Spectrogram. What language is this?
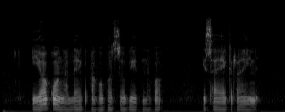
Kalenjin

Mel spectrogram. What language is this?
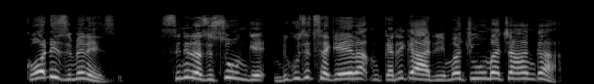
Nyanja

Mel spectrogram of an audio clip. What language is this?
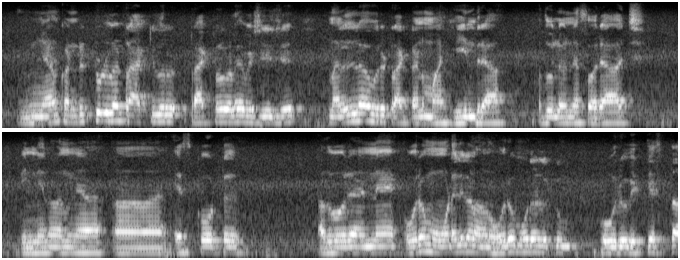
Malayalam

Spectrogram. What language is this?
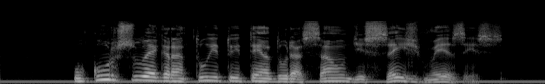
Portuguese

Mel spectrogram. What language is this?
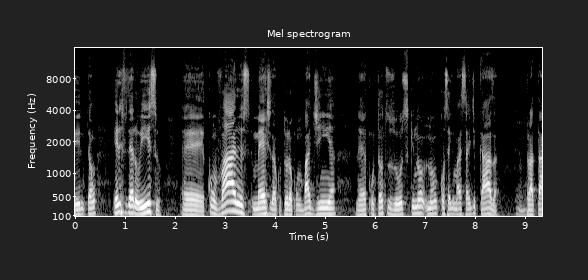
Portuguese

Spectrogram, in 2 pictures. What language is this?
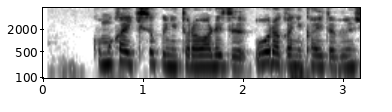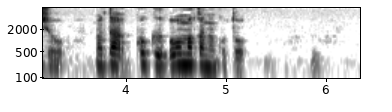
Japanese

